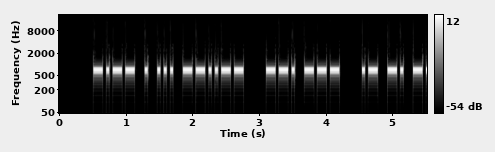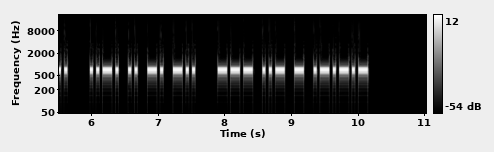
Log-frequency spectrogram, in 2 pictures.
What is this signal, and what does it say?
Morse code, heard as a keyed tone, about 25 wpm, 700 Hz. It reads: YES, GO AND FIND OUT.
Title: Sentences from Top 500 Words 25wpm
